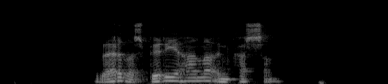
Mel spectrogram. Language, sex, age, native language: Icelandic, male, 40-49, Icelandic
